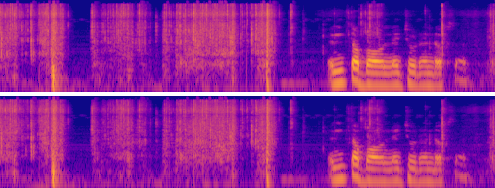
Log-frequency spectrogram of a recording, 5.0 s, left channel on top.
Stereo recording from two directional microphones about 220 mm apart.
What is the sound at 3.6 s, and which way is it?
Speech, 25° left (ahead or behind).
